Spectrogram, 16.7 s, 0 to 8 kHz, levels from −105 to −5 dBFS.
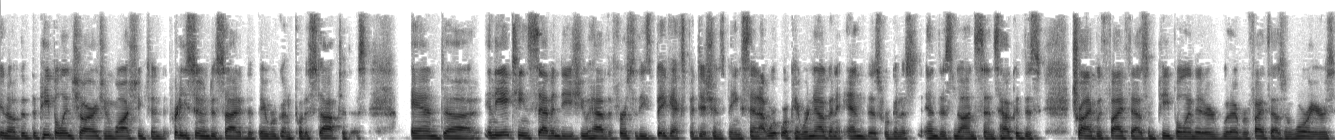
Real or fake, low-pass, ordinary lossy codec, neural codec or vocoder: real; 7.2 kHz; MP3, 48 kbps; none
